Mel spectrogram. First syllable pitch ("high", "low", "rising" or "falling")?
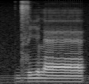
low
